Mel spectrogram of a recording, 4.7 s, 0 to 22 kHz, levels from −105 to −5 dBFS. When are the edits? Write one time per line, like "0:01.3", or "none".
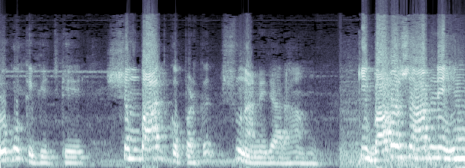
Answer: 0:03.5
